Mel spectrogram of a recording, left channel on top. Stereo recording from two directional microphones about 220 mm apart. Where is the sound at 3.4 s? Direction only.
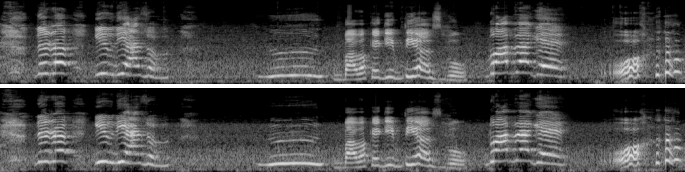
10° left (ahead or behind).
